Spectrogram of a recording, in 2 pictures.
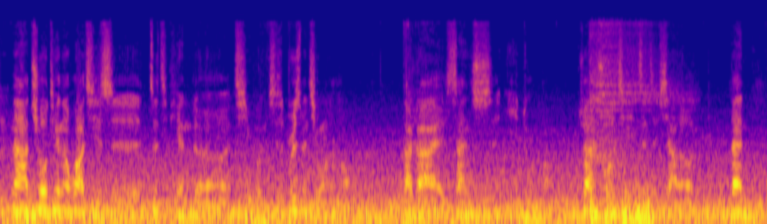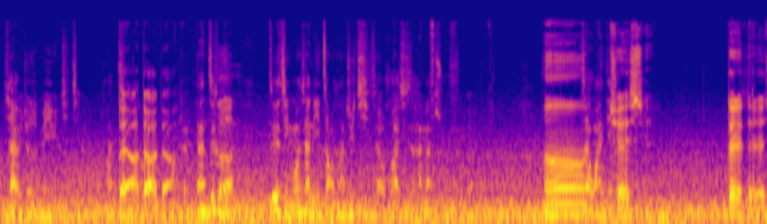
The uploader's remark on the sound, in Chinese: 我們把整個錄音室搬到了車上，在行車的路上。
